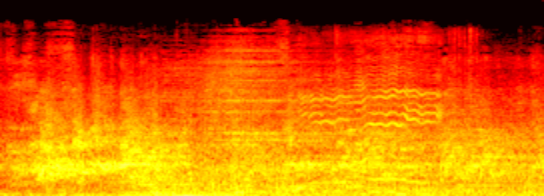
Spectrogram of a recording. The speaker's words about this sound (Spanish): Claro, y los que estaban los perros ladrando.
